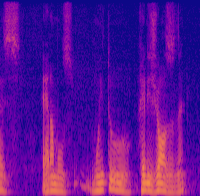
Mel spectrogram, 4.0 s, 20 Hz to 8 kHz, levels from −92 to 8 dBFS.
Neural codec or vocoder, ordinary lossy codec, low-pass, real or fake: none; none; none; real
